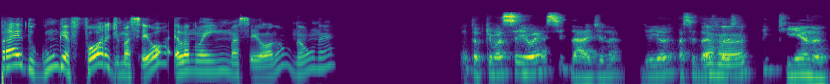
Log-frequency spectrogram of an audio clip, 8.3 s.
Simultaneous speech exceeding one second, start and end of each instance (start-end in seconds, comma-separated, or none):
none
